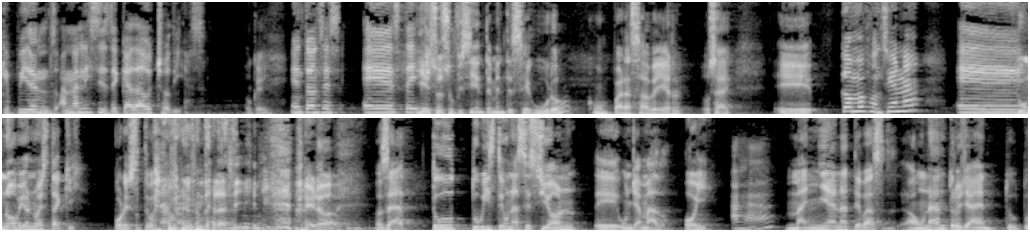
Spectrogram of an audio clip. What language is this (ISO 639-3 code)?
spa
